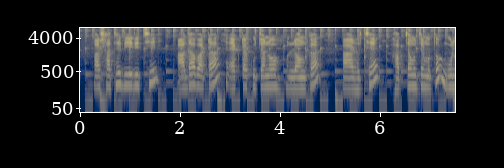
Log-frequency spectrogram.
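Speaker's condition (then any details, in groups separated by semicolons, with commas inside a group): No condition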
